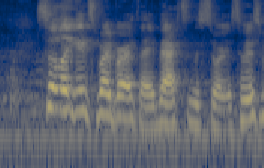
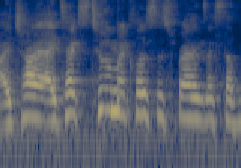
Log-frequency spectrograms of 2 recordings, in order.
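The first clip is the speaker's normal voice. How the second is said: normal talking voice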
